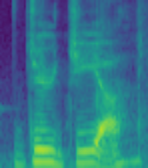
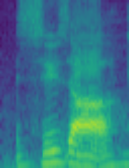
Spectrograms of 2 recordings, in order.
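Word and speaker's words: Du Già: I was saying Dujia, and it's actually Zuzar or something like that.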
